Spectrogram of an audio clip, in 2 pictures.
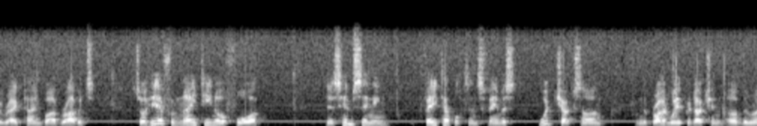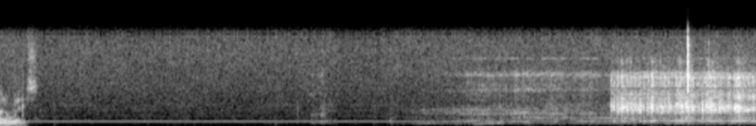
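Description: An old phonograph plays a scratchy recording.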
